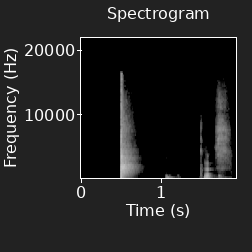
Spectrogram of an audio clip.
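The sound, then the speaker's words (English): A single sharp hand clap, made by clapping a sprig of fresh mint between the hands to garnish a drink in a glass, rings out and fades quickly, followed by a soft thud and then brief, brighter rustling and handling sounds. “That's actually me putting the sprig of mint into my hand and clapping on it.”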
